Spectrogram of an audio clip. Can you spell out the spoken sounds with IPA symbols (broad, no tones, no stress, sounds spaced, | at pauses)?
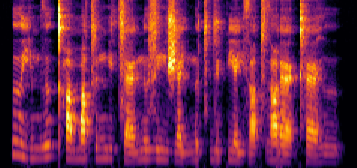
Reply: ɯ j i m ð ɯ kʰ ɑ m ɑ t͡s ɯ ŋ i t͡s æ n ɯ z i ʒ æ j n̪ ɯ t͡s d̪ ø pʲ æ j ð ɑ t͡s ð ɑ ɾ æ kʰ æ ɣ ɯ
